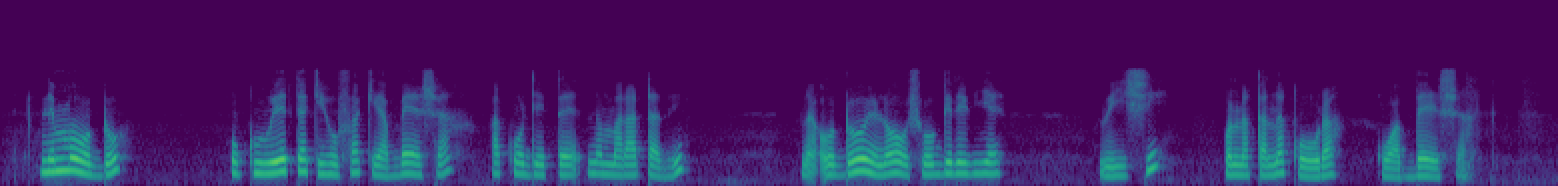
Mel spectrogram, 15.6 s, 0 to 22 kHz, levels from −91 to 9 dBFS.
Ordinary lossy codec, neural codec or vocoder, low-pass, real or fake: none; codec, 16 kHz, 2 kbps, FunCodec, trained on LibriTTS, 25 frames a second; 5.4 kHz; fake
